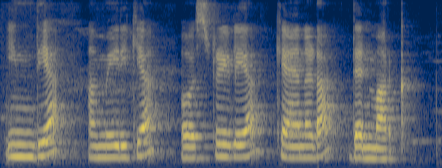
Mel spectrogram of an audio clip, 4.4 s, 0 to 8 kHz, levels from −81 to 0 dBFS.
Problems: background sounds at intervals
